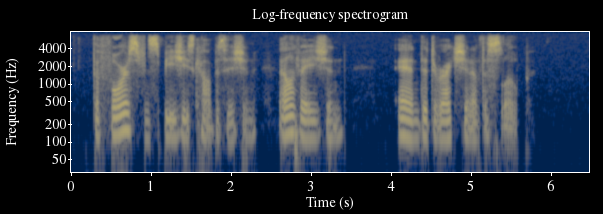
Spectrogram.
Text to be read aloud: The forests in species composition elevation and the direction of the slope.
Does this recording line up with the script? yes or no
yes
